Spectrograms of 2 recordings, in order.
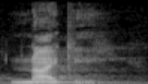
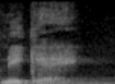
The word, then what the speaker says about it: Nike: There's a sports brand called Nike that everybody pronounces wrong. It's Nike.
